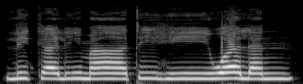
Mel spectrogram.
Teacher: ہم اپنی آواز 2 مد کے برابر لمبی کریں گے. آخری میں حرف الہا ہے، اگر ہم یہ کلمہ پہ رکیں گے تو ہا پہ جزم سے رکیں گے، لیکن یہ کلمہ کو پوری آیت کے ساتھ ملا کے پڑھے تو کیونکہ اس کے نیچے کھڑی زیر ہے تو یہاں حکم ہے مد صلہ صغرا.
